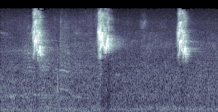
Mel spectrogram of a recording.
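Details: Sparrow giving three short, sharp high chirps, each a quick bright burst spaced roughly a second apart, over a faint steady hiss; no other birds clearly heard.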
